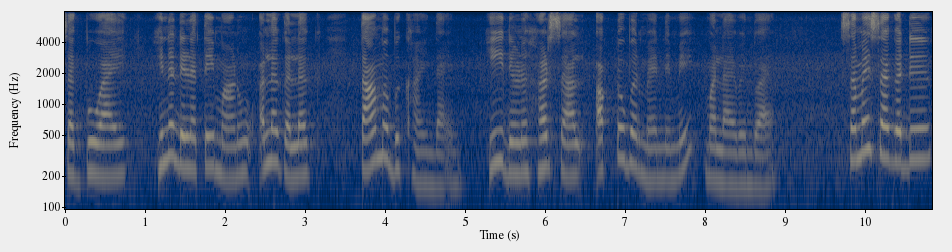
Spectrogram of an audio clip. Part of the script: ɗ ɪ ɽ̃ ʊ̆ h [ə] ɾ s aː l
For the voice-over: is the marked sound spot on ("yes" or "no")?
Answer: no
